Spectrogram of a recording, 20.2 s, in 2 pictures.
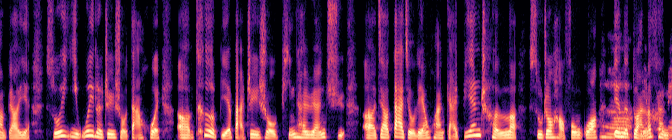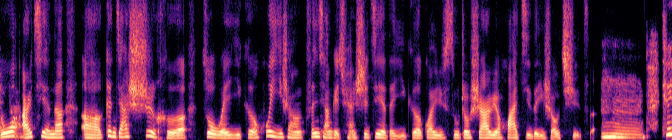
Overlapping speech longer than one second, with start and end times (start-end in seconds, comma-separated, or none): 9.0-10.4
